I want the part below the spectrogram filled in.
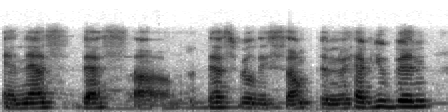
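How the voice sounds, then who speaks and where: A woman's voice: lowish voice, normal speed, gravelly, darkish tone. A woman hosting an interview show, asking questions in a casual, rambling way with restarts. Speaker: host. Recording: dull lo-fi sound.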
